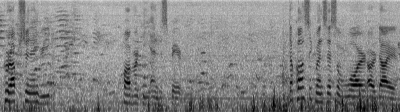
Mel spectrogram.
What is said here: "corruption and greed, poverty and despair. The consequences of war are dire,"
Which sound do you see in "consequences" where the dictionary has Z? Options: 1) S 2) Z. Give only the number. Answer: 1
